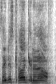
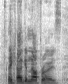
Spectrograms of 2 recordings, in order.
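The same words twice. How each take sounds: First: Gleeful. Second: Said in the usual way. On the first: Acted. Hyping up clickbait success.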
